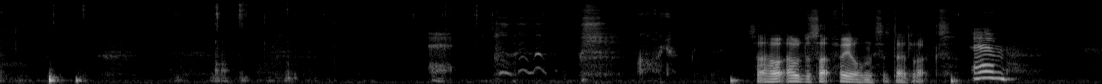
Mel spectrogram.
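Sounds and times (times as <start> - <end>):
faint clicks and rustles: 0.0 - 5.0.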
